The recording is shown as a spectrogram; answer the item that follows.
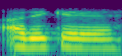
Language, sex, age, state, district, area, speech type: Kannada, female, 45-60, Karnataka, Tumkur, rural, conversation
